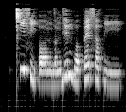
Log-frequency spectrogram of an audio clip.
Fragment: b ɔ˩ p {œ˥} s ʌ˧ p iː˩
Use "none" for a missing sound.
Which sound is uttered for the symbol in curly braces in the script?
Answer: ɛ˥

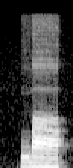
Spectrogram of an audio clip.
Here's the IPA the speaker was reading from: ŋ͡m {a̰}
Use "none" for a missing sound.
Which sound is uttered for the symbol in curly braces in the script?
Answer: a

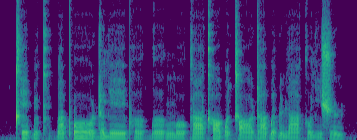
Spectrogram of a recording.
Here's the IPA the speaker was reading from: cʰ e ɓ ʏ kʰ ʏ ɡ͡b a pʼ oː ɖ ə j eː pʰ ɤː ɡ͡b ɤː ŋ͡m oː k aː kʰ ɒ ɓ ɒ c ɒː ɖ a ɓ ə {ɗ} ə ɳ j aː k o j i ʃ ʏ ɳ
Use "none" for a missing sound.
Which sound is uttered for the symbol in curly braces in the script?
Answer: ɗ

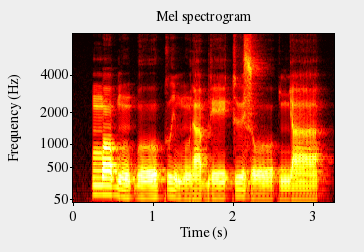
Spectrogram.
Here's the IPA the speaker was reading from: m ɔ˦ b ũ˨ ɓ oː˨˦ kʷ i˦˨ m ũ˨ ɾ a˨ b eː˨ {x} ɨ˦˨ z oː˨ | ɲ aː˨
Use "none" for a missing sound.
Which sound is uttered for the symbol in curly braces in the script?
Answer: k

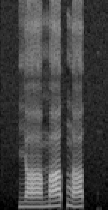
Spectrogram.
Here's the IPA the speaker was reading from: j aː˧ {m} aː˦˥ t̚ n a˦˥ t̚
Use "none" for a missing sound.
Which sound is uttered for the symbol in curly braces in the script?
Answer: m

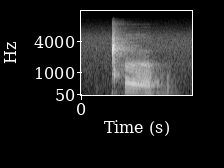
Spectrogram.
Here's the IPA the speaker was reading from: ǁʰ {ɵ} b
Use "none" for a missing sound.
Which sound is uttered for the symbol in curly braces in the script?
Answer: ə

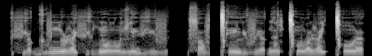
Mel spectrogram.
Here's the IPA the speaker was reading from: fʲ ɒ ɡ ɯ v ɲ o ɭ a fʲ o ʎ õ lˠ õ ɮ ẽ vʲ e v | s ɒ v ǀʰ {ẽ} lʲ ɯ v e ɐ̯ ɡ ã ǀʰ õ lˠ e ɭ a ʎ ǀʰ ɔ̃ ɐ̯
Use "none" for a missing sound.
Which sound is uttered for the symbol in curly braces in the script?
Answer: ẽ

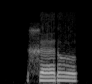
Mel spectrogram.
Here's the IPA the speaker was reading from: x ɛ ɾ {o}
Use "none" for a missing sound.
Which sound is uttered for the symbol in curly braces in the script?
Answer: ɵ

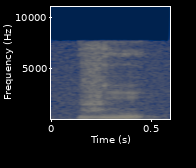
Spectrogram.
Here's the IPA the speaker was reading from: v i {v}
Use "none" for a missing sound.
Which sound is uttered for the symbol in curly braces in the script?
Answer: none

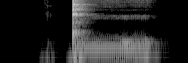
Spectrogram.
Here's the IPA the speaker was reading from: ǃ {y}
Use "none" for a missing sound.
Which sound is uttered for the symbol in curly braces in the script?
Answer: y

